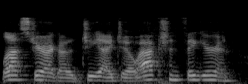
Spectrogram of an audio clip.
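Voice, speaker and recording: A woman voicing a brash, boastful schoolboy in a storybook, with blunt, excitable delivery. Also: medium pitch, a little fast, lightly acted. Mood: excited boasting.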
